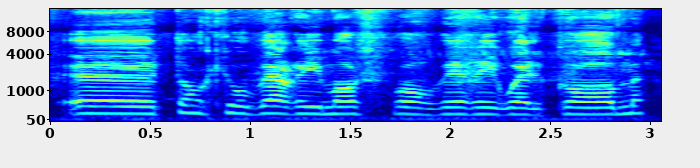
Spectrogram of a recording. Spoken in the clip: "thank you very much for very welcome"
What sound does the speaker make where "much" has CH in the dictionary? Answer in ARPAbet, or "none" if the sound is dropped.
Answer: SH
